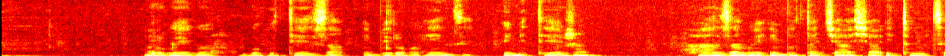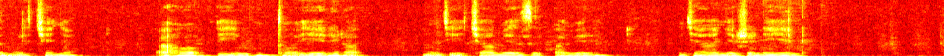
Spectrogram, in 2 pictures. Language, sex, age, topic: Kinyarwanda, male, 18-24, finance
